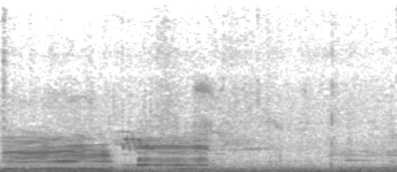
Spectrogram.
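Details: Tame cattle, one of dozens relaxing calmly in a spacious farm barn, giving a drawn-out harmonic moo for about a second, followed by a shorter, wavering moo and quieter lowing over steady barn background noise.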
